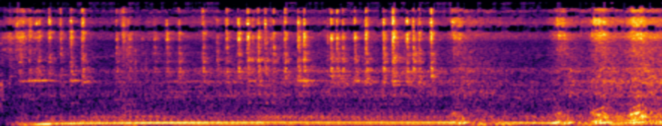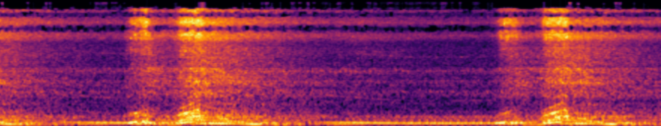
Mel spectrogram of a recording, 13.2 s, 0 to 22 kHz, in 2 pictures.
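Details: 1984 Chevrolet El Camino V8, first start in almost 4 years: catches and holds a fast, high idle with repeated surges in revs; high idle caused by disconnected vacuum lines.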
